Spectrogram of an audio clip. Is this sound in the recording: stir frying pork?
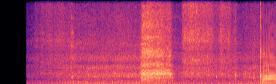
no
